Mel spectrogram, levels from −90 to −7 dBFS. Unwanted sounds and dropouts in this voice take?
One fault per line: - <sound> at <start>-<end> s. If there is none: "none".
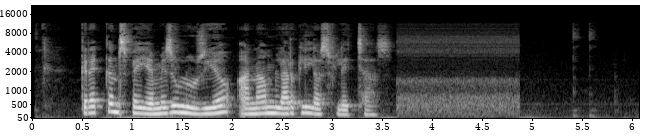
none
